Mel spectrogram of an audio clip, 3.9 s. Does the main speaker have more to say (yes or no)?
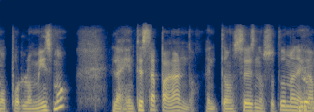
no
